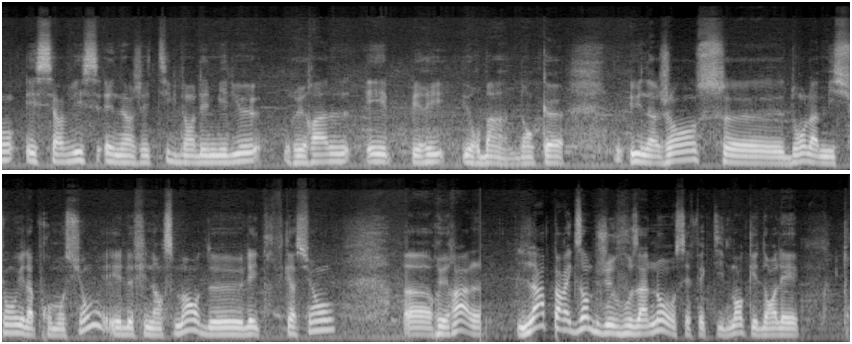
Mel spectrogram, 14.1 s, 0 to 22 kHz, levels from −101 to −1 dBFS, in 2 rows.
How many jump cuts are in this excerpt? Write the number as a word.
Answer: one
